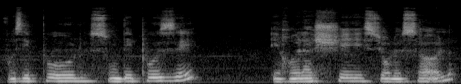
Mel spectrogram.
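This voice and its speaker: In a low, slightly rough voice, a yoga nidra teacher calmly guides a relaxation meditation, giving measured instructions a few words at a time.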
